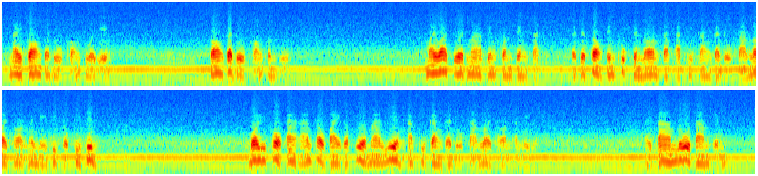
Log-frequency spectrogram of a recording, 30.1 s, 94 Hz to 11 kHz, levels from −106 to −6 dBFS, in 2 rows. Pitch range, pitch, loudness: 95-125 Hz, 125 Hz, -27 LUFS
